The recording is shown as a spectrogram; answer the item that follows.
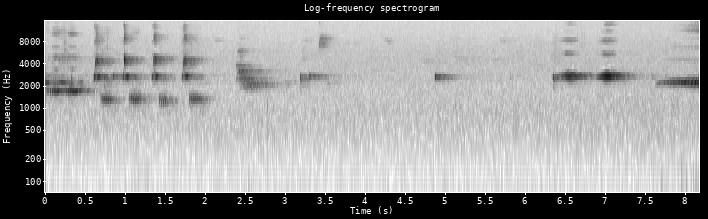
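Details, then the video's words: Cuban Solitaire song from Cuba, recorded in 2015: a fast burst of stacked, ringing whistled notes, then scattered short tones separated by pauses, ending in drawn-out, ethereal whistles. "the song of the Cuban Solitaire"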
